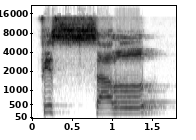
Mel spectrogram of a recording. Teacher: اچھا، یہ سین کے اوپر کیونکہ شد ہے، اس لیے تھوڑا سا زور دے کے پڑھیں گے، مشدد حرف 2 دفعہ پڑھا جاتا ہے، فی، فا، سین زیر، فس، سین، را زبر، سر، سین سیٹی کے ساتھ پڑھا جائے گا کیونکہ حروف صفیرہ میں سے ہے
